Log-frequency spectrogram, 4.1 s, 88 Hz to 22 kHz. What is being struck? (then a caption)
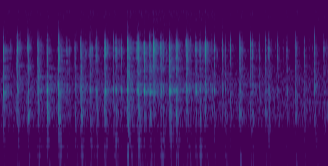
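Thin plastic water bottle. Hands squeeze and crinkle a clear, hollow, mostly empty PET water bottle with a red cap while fingertips tap its thin plastic. The result is a quick, steady run of about 36 short, dry crinkling clicks, bright and high with little low end, each dying away almost instantly at a soft level.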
